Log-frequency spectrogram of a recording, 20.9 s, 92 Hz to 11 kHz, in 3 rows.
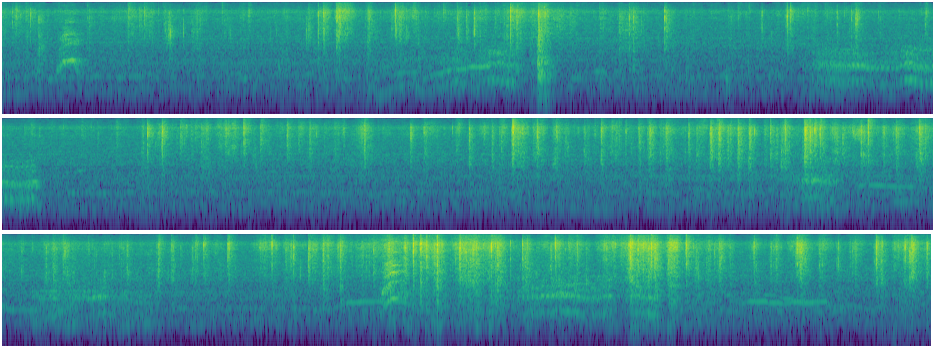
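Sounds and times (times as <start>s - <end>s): puppies whining and whimpering: 16.4s - 17.2s, 17.9s - 20.4s.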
